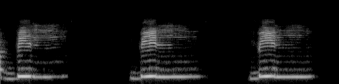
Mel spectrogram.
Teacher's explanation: बा के लिए हम अपनी जुबान को बिल्कुल फ्लैट कर लेंगे क्योंकि बा जो है वो बारीक हर्फ है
